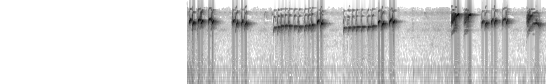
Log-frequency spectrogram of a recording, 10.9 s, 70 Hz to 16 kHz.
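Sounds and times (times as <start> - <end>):
leafbird chirping and trilling: 3.8 - 10.9.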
